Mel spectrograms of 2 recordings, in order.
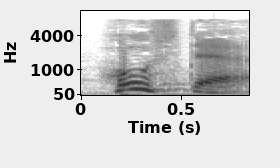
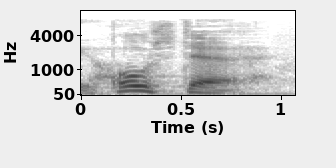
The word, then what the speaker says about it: hoste: Now we have hoste. H long O S T E, hoste.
